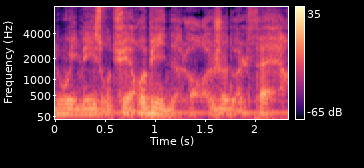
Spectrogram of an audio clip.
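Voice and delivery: low, soft, hushed voice sounding ill. Describing a wished-for scene where Batman answers Alfred: fake-sick Batman voice. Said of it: "C'est ma voix de Batman quand je suis malade".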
